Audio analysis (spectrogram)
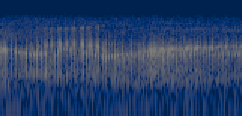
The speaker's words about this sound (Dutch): En de kikkers en de salamanders.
